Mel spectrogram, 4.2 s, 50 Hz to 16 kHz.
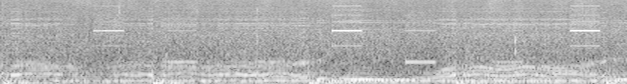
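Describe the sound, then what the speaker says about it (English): Short electronic beeps repeat every second or so in the 1996 DOS game Deus, a couple of brief higher tones over steady, busy game music. "I can hear beeping"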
